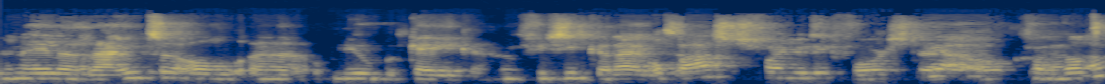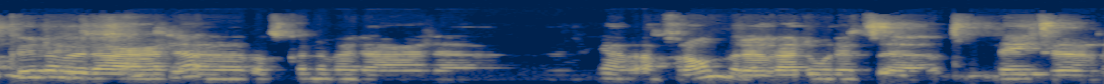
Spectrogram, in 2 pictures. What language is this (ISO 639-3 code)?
nld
